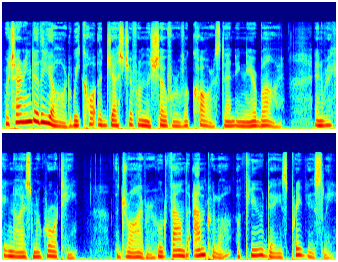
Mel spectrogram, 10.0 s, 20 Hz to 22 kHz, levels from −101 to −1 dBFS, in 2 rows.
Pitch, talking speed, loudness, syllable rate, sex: 150 Hz, 185 wpm, -17 LUFS, 5.4 syllables/s, female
